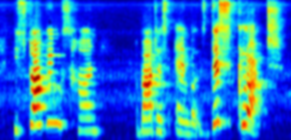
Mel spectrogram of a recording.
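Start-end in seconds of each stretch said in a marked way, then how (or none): 3.2-4.0 loud, high, thunderous headmaster-style boom. A headmaster, pointing a riding crop at a boy; booming. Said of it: "boomed the headmaster".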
